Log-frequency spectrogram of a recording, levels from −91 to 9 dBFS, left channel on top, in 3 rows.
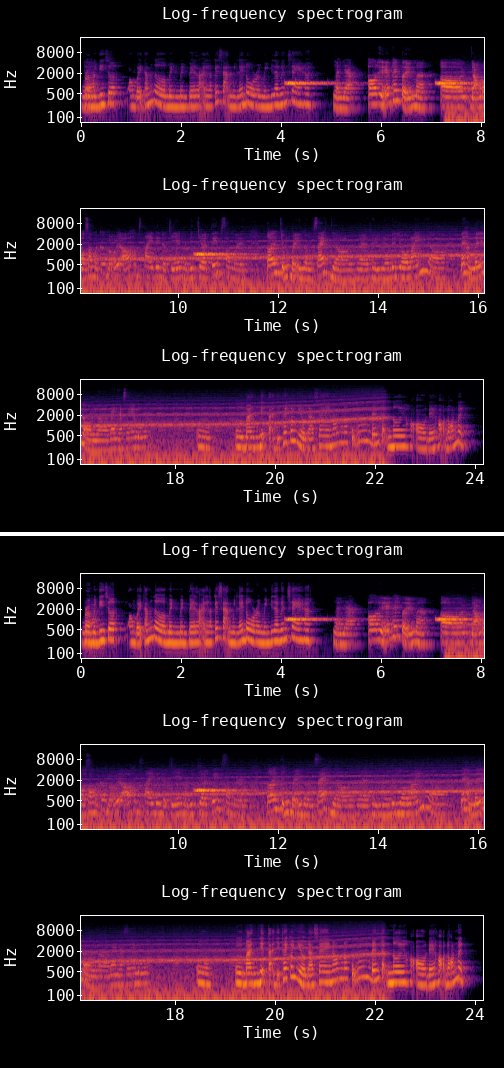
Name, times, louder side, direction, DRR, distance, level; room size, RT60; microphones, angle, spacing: voice 1, 0.1-4.7 18.4-18.8 19.2-23.8, right 4 dB, 85° right, 0.6 m, -27 dB
sound 1, 4.1-5.3 7.1-8.3 10.3-11.5, equal, 5° left, 0.9 m, -23 dB
voice 2, 5.0-5.4 5.7-6.9 7.2-11.4 11.8-15.4 15.6-17.5, left 2 dB, 55° left, 1.5 m, -30 dB
sound 2, 7.2-22.2, equal, 20° right, 3.9 m, -33 dB
9.9 x 5.0 x 6.0 m
head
